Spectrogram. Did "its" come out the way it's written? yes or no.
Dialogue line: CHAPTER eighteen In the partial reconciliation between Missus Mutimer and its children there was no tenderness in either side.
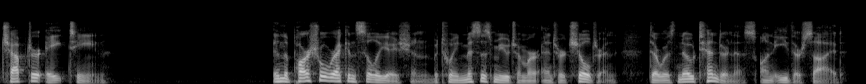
no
